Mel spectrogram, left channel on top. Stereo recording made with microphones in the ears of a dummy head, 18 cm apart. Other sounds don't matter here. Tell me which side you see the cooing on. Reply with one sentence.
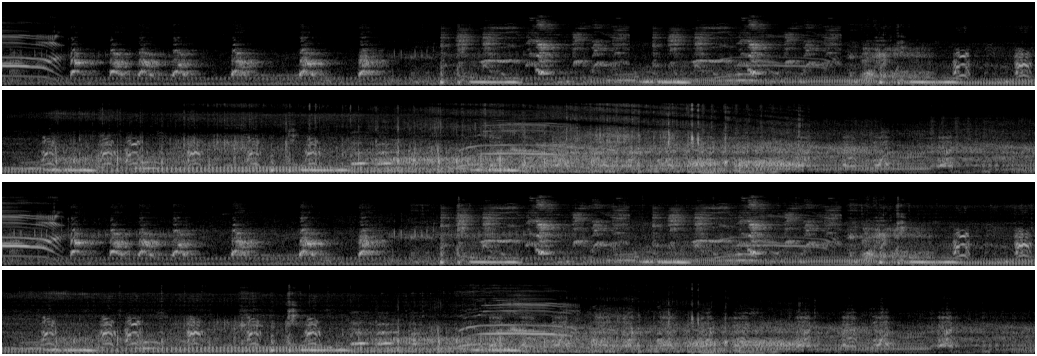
You can hear the cooing on the right.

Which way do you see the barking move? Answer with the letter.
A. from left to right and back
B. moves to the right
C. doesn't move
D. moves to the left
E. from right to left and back
C.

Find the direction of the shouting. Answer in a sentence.
You can hear the shouting on the right.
